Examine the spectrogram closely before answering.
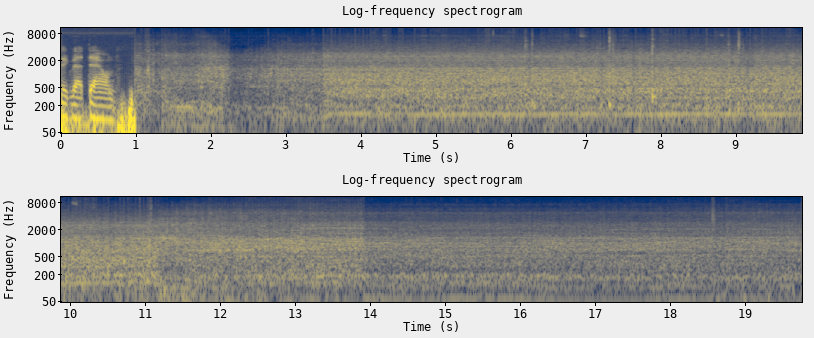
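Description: A tractor engine runs with a steady rumble.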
